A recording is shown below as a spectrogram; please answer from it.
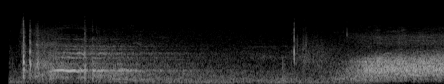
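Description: Tennis ball struck hard by a racket on a serve, with a short grunt just after the hit, then a second ball strike about three seconds in. Crowd noise swells near the end.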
